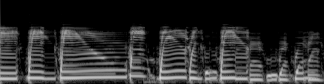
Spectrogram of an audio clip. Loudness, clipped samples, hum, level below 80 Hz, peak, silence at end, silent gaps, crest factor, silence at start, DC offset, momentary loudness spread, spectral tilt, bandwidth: -19 LUFS; under 0.1%; none; -58 dBFS; -2 dBFS; 0 s; none; 16 dB; 0 s; under 0.1%; 3 LU; -5.5 dB/octave; 6.2 kHz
